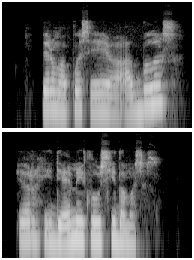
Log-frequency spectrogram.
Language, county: Lithuanian, Klaipėda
